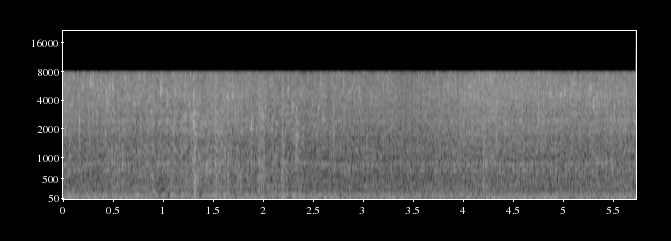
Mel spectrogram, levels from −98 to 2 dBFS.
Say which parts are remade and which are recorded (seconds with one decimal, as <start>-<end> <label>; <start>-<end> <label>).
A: 0.0-0.7 recorded; 0.7-1.5 remade; 1.5-2.0 recorded; 2.0-2.6 remade; 2.6-5.7 recorded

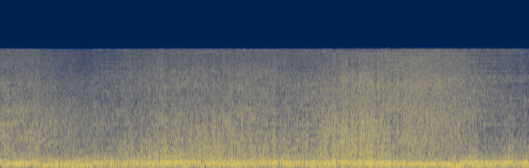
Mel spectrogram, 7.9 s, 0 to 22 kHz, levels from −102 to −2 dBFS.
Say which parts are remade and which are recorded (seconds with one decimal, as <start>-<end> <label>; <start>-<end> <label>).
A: 0.0-0.6 remade; 0.6-1.4 recorded; 1.4-6.1 remade; 6.1-7.0 recorded; 7.0-7.9 remade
